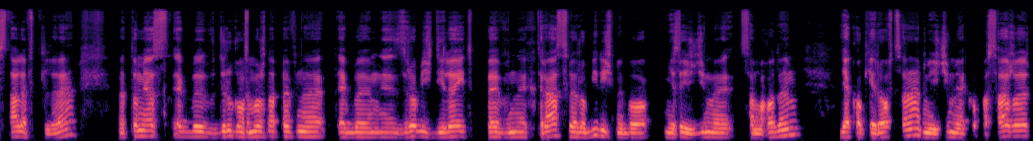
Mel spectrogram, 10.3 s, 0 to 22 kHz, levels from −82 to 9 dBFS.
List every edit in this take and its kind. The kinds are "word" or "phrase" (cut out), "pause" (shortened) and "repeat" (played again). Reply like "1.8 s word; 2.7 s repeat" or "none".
2.5 s word; 5.7 s word; 6.8 s word; 9.2 s word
